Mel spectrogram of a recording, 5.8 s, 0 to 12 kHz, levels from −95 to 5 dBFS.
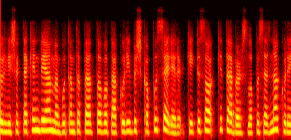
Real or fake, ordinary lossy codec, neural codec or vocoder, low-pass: fake; Opus, 16 kbps; codec, 16 kHz, 0.2 kbps, FocalCodec; 7.2 kHz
